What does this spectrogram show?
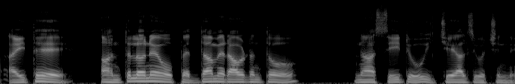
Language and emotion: Telugu, sad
